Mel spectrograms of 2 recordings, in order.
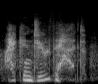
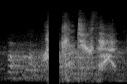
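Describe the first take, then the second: First: Said in the usual way. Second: High, slow, airy little squeak; eager squeak. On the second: Acted. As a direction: squeak it slowly like a secret brainwave. Repeats the thought, squeaky and eager.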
